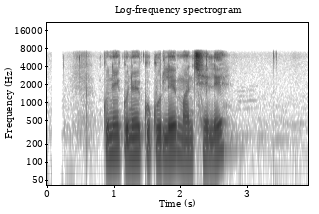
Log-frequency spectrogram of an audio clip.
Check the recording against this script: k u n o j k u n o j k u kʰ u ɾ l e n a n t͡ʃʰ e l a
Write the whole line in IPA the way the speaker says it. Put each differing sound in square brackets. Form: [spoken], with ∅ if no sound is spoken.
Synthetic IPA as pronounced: k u n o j k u n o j k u [k] u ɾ l e [m] a n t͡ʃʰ e l [e]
